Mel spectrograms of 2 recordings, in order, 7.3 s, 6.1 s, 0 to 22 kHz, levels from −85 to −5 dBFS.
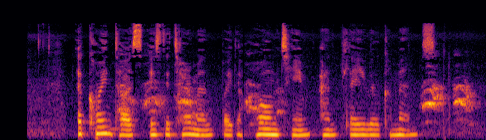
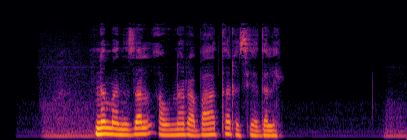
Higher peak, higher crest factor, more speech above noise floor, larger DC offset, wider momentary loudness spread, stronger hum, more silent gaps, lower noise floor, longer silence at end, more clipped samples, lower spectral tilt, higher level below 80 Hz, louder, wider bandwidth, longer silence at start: first, -4 dBFS vs -8 dBFS; about the same, 18 dB vs 20 dB; second, 26 dB vs 43 dB; neither; second, 8 LU vs 24 LU; neither; neither; second, -48 dBFS vs -67 dBFS; about the same, 0.15 s vs 0.05 s; neither; about the same, -5.5 dB/octave vs -6.5 dB/octave; first, -54 dBFS vs -70 dBFS; first, -22 LUFS vs -25 LUFS; about the same, 11.5 kHz vs 10.5 kHz; about the same, 0.6 s vs 0.7 s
